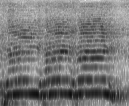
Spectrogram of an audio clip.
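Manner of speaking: long, very high warning holler; shrill-pitched mock road yell; high-pitched "hey" yell. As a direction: holler it high at another driver. Repeated yells at inattentive driver.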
